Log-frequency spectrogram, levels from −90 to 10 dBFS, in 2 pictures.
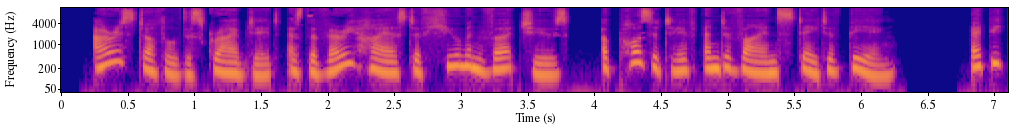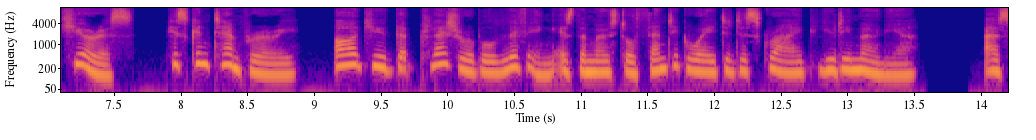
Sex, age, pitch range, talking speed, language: female, 40-59, 155-210 Hz, 140 wpm, English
